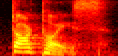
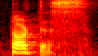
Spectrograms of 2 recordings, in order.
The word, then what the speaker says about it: tortoise: Another word which I came across, people say it differently, is tortoise. Now, I am pronouncing it wrong right now. It is not the correct pronunciation. The correct pronunciation is tortoise.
